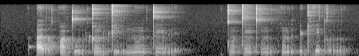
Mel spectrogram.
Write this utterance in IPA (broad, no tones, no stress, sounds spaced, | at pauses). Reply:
ʔ a r qʷ ẽ t̪ u r ʈ ũ r ʈ i r n ũ r t̪ ẽ r | tʷ ã t ẽ tʼ ũ r f ũ r ʔ e ɖʱ e d o r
